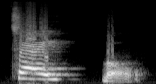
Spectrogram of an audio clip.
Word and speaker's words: table: They stress every part of the word, and that is wrong.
